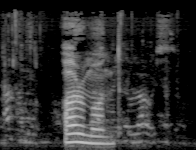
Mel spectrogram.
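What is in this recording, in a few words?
"almond", Japanese, female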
